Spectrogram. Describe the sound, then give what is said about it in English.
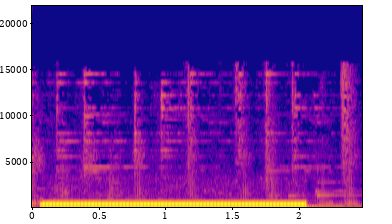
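The ringing tone of a call to a mobile phone sounds once as a steady, loud electronic hum lasting about two seconds, then cuts off, leaving only a faint low background rumble. “let's try this one here and see if this is Cork”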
